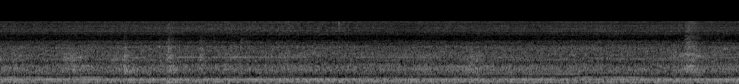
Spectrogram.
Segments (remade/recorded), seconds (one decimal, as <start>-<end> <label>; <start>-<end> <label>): 0.0-2.1 recorded; 2.1-3.6 remade; 3.6-7.4 recorded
